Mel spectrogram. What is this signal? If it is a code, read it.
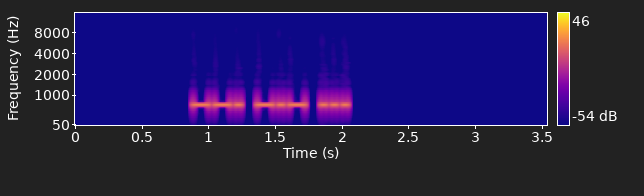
Morse code, heard as a keyed tone, about 30 wpm, 700 Hz. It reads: GKS
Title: USA Call Sign Postfixes - 3 Letters 30wpm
